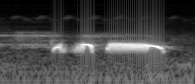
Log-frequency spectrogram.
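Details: Spotted dove singing a lure song used to stir up and attract wild doves. A short phrase of two soft rising coos leads into a long, loud, steady hollow coo that drops at the end.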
